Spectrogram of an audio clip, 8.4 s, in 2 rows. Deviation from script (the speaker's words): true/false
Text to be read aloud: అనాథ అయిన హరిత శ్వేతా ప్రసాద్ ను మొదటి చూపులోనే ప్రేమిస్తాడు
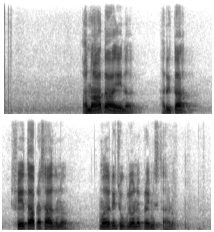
false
